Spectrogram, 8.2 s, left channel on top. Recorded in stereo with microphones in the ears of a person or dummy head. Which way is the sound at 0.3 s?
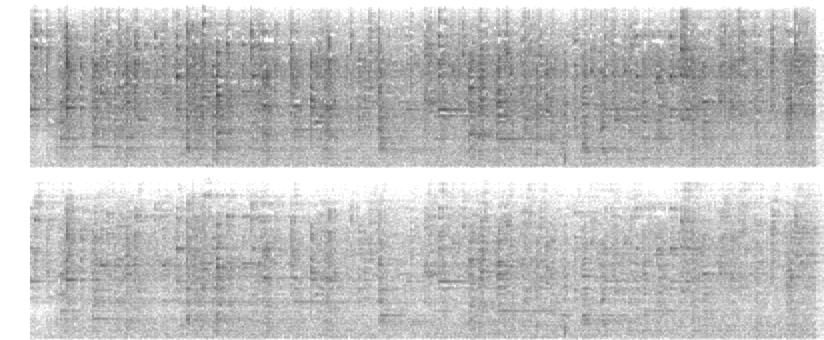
60° left (ahead or behind).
